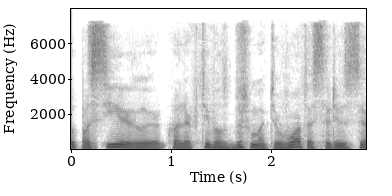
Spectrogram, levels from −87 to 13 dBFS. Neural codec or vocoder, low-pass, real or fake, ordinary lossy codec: codec, 16 kHz, 0.5 kbps, FunCodec, trained on LibriTTS, 25 frames a second; 7.2 kHz; fake; AAC, 32 kbps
